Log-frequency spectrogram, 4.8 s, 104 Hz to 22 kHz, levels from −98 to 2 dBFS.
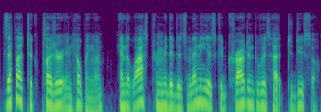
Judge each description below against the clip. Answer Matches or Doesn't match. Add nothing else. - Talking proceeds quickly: Matches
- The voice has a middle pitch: Doesn't match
